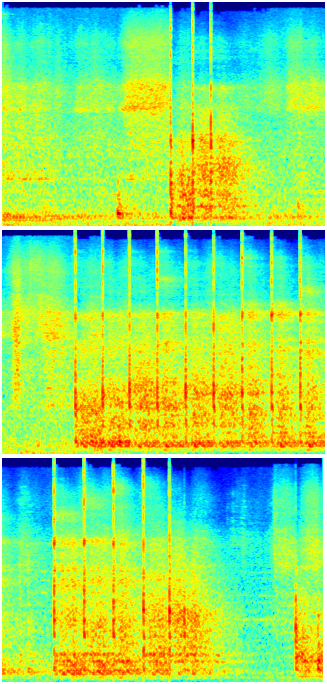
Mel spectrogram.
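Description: Hammer blows on the timber yoke of a wooden column formwork box. A few sharp strikes come about two seconds in, then a steady run of about three a second for some five seconds.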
